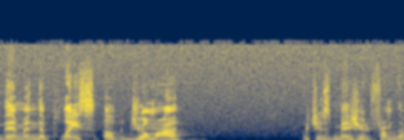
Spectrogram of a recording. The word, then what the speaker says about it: Jumu'ah: And there's a dhamma, Jumu'ah, Jumu'ah. The dhamma is the default, but all 3 of them are acceptable.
